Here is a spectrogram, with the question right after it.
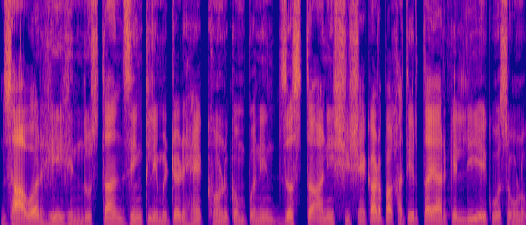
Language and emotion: Goan Konkani, neutral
